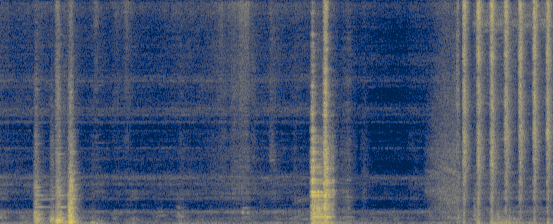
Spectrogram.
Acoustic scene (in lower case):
kitchen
